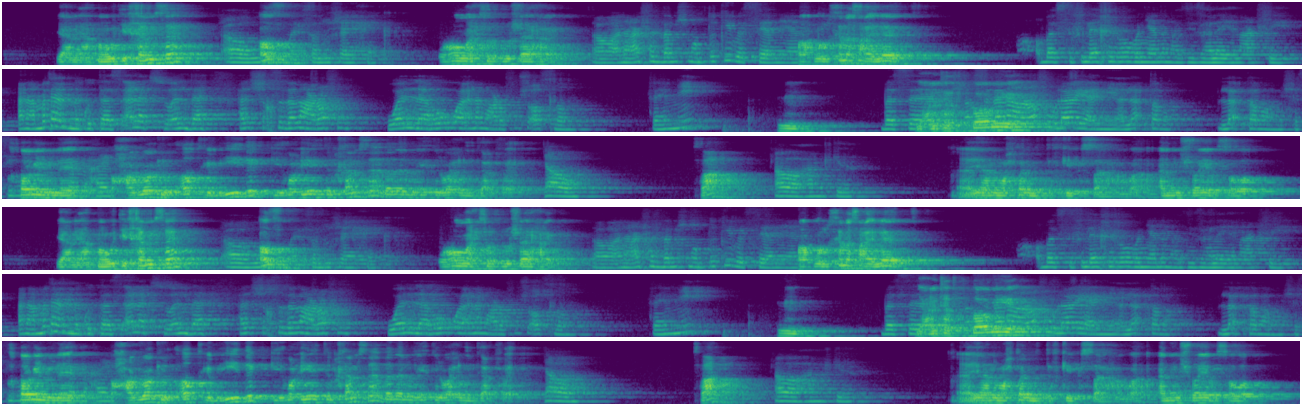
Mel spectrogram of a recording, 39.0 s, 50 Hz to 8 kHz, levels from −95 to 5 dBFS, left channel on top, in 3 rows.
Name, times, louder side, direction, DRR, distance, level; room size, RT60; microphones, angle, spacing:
voice 1, 0.5-1.8 2.6-2.9 4.4-5.6 8.0-9.0 20.7-21.0 22.1-23.1 26.2-26.7 27.1-31.1 33.0-33.2 35.5-38.4, right 1 dB, 45° right, 0 dB, 4.2 m, -19 dB
voice 2, 2.2-3.7 5.9-8.6 10.2-12.8 13.2-16.5 16.9-18.7 19.5-19.9 21.8-24.7 25.2-26.4 26.7-27.1 31.4-31.8 33.7-34.5, left 1 dB, 65° left, 1 dB, 2.4 m, -32 dB
25.0 x 20.0 x 6.4 m, 1.2 s
head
